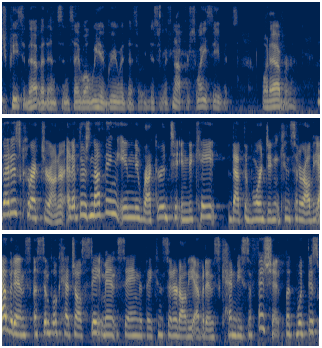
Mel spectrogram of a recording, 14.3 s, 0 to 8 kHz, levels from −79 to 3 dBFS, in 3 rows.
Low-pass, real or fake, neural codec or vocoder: 7.2 kHz; fake; codec, 16 kHz, 8 kbps, FunCodec, trained on LibriTTS, 25 frames a second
